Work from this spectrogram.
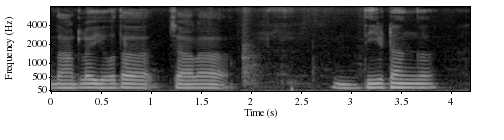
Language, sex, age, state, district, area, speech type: Telugu, male, 18-30, Telangana, Mancherial, rural, spontaneous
